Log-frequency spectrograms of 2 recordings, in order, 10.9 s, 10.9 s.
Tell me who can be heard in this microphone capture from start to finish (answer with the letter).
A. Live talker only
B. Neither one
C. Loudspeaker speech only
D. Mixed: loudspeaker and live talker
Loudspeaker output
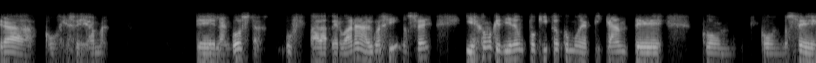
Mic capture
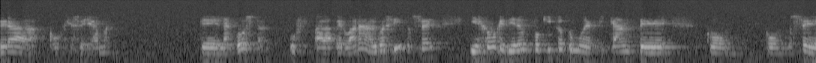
C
